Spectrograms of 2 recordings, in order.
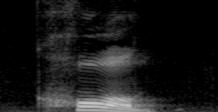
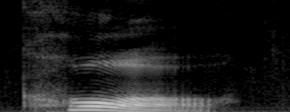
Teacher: This is a held D. I make the held D by starting to swallow or cutting off my air supply. As soon as I stop breathing, cold.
